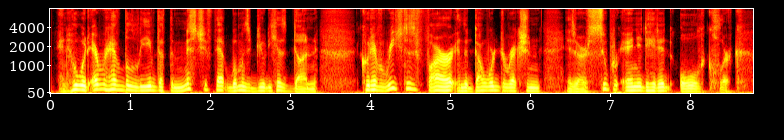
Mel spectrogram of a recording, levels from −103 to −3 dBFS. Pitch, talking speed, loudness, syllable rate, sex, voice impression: 120 Hz, 190 wpm, -18 LUFS, 5.5 syllables/s, male, masculine, adult-like, slightly thick, slightly fluent, cool, sincere, slightly calm, slightly elegant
